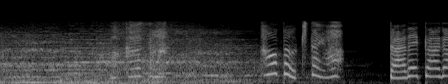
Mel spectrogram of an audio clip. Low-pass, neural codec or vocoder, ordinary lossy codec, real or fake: none; codec, 16 kHz, 2 kbps, FunCodec, trained on Chinese and English, 25 frames a second; none; fake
